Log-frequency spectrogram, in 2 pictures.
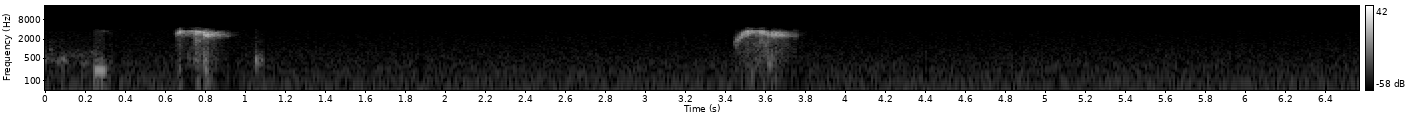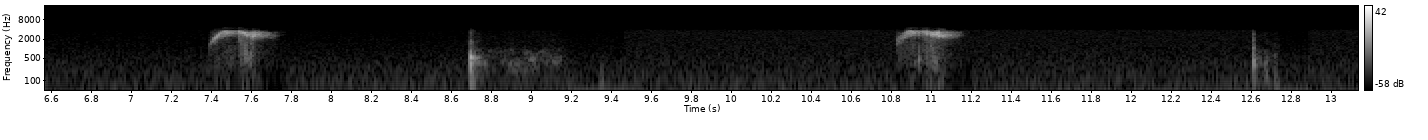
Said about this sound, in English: Bird, shush.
